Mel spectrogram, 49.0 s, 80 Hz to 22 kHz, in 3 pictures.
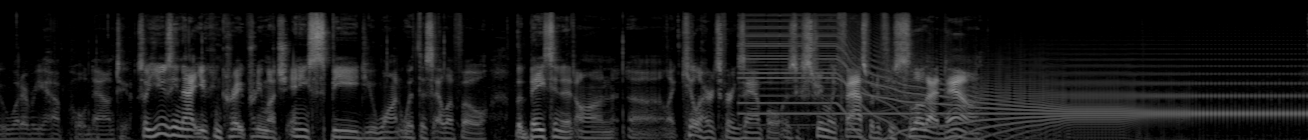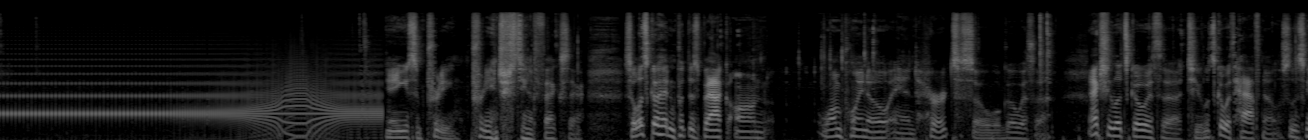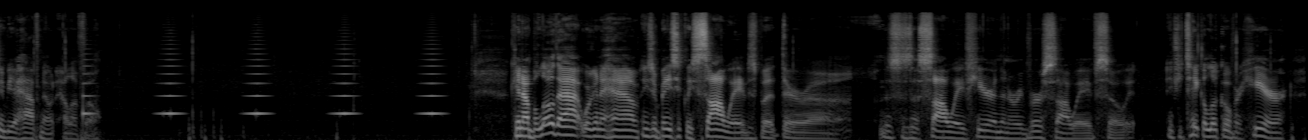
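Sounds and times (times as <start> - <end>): synthesized organ note fluttering: 9.2 - 21.2, 34.7 - 35.1, 35.8 - 36.2, 36.8 - 37.2, 38.0 - 38.4.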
